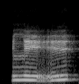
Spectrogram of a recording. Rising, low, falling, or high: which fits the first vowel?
low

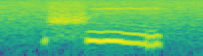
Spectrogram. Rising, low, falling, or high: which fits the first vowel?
falling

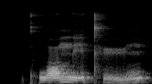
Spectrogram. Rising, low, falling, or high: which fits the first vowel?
rising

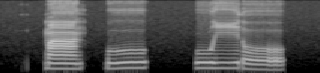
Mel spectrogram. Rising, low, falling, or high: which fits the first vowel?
low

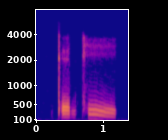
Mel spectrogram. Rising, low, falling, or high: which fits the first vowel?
low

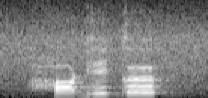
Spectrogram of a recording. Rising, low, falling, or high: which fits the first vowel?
low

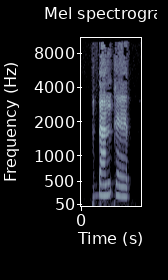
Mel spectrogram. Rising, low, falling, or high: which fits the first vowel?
rising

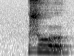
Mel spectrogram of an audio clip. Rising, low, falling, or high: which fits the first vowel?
falling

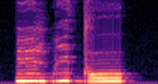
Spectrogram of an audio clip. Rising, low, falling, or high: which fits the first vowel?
high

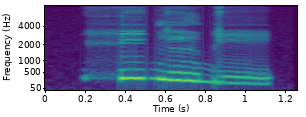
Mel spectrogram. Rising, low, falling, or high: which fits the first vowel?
high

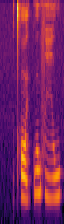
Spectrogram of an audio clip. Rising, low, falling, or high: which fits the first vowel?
low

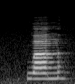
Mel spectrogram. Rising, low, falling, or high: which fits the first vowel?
high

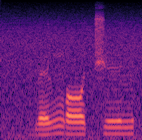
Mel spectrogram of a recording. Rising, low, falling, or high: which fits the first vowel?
rising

